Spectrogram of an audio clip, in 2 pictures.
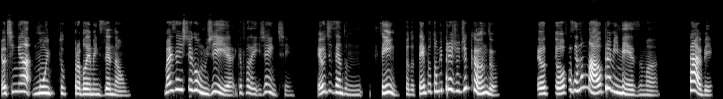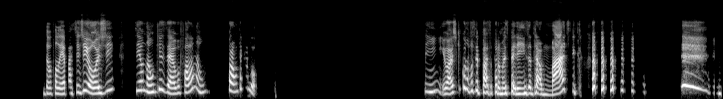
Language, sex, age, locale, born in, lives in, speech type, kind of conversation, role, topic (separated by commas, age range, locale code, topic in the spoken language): Portuguese, female, 30-34, pt-BR, Brazil, United States, conversation, podcast, guest, O que você faz quando precisa dizer não?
